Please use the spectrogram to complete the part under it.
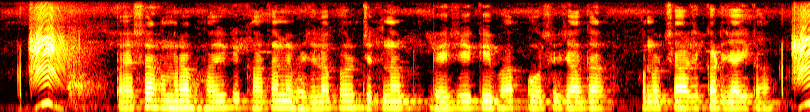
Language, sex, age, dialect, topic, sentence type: Bhojpuri, male, 25-30, Southern / Standard, banking, question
